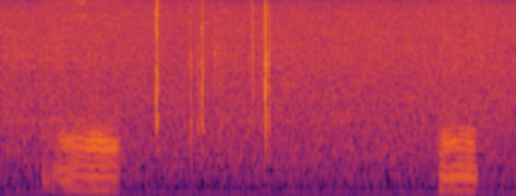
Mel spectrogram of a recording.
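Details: Sleeping female Chihuahua snoring: two buzzy, harmonic snores about four seconds apart, with scattered small clicks and taps between them in a quiet indoor setting.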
